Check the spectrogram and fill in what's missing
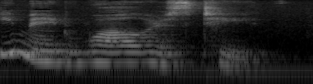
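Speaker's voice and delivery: plain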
